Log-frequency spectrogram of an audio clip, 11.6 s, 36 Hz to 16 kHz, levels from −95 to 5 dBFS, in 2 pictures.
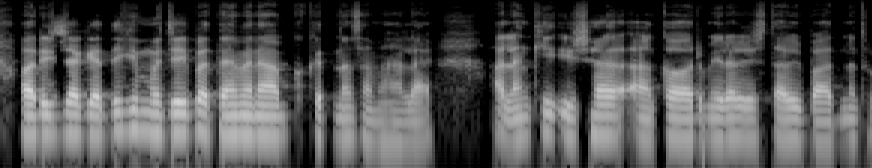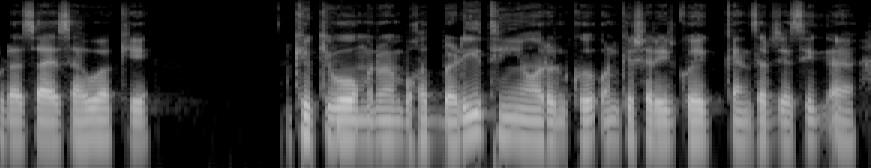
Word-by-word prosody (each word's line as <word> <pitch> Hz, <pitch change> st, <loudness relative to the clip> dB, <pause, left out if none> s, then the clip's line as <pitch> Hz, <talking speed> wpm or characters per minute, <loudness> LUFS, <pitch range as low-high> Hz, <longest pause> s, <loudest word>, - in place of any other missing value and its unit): और 120 Hz, 0 st, +9 dB
ईशा 125 Hz, +1 st, +5 dB
कहती 125 Hz, +1 st, +3 dB
है -, -, -3 dB
कि 150 Hz, -, +2 dB
मुझे 130 Hz, -2 st, +2 dB
ही -, -, +8 dB
पता 120 Hz, -, +5 dB
है 120 Hz, -, +5 dB
मैंने 120 Hz, 0 st, +5 dB
आपको 115 Hz, 0 st, +3 dB
कितना 110 Hz, -1 st, -3 dB
सँभाला 95 Hz, -2 st, -7 dB
है। 95 Hz, -, -7 dB, 0.5 s
हालाँकि 110 Hz, +5 st, 0 dB
ईशा 120 Hz, +2 st, +2 dB
अ, 110 Hz, -2 st, 0 dB
का 115 Hz, -, +2 dB
और 105 Hz, -1 st, +4 dB
मेरा 110 Hz, 0 st, +1 dB
रिश्ता 110 Hz, -1 st, -1 dB
भी 105 Hz, 0 st, +1 dB
बाद 100 Hz, 0 st, 0 dB
में 105 Hz, 0 st, -8 dB
थोड़ा-सा 100 Hz, -1 st, -1 dB
ऐसा 95 Hz, +1 st, -2 dB
हुआ 105 Hz, +1 st, 0 dB
के 100 Hz, -1 st, -4 dB, 1.0 s
क्योंकि -, -, -2 dB
वो 105 Hz, 0 st, +5 dB
उम्र 100 Hz, 0 st, -5 dB
में 100 Hz, 0 st, -4 dB
बहुत 105 Hz, 0 st, -6 dB
बड़ी 110 Hz, +6 st, +1 dB
थी 110 Hz, -1 st, -5 dB
और 100 Hz, -1 st, -2 dB
उनको 100 Hz, +2 st, -3 dB
उनके 105 Hz, 0 st, -6 dB
शरीर 100 Hz, -2 st, -2 dB
को 100 Hz, -, 0 dB
एक 100 Hz, 0 st, -2 dB
कैंसर 100 Hz, +1 st, -5 dB
जैसी 95 Hz, +1 st, -5 dB
अ, 95 Hz, -, -5 dB
105 Hz, 225 wpm, -27 LUFS, 100-115 Hz, 1.0 s, और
